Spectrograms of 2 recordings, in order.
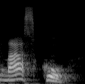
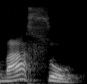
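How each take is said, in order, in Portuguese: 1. A consoante do meio é som de k. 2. A consoante do meio é som de s. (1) "não dá para usar o C, né? Senão fica nasco" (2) "eu estou usando o aqui"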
